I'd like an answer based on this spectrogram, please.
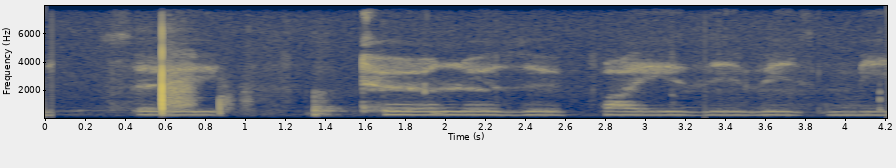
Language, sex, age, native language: Icelandic, male, 8, Icelandic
